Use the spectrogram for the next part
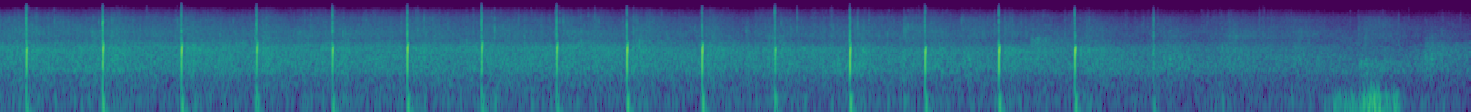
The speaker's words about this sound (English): Can we give our dads a good round of applause?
